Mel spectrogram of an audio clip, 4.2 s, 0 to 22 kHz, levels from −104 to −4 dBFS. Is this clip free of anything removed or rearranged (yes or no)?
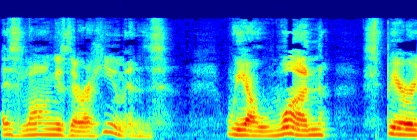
yes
